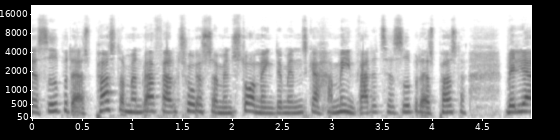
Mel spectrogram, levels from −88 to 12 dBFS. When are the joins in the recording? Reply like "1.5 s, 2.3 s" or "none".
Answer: 1.6 s, 3.3 s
